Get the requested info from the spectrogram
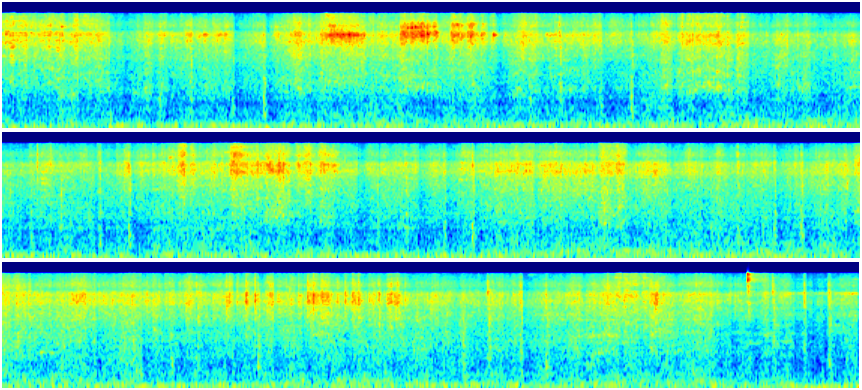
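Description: Freight train of tank cars rolling past close by: a steady rumble of steel wheels on the rails with a continual clickety-clack of wheels clicking and knocking.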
